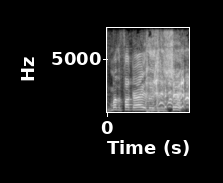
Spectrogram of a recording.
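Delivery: high, laughing mock Taz; hammed-up tough guy boast; imitating Taz. Co-host voices Taz boasting he never loses, laughing. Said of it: "He said".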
